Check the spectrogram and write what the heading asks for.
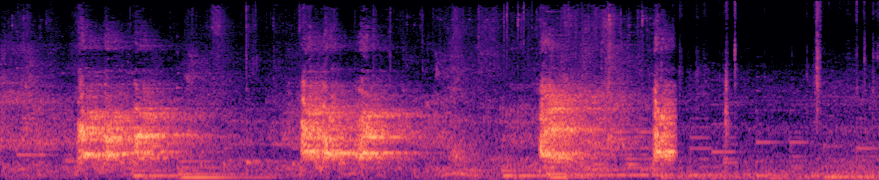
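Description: Puppies barking during a tug-of-war over a leash: three loud barking bursts about two seconds apart, then a short one, over background music.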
